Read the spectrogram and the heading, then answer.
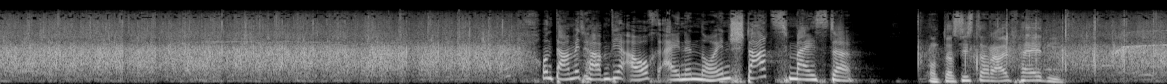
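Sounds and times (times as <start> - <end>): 
audience applause: 0.0 - 5.4, 9.2 - 11.6
speech: 5.4 - 8.6, 9.3 - 10.7.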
